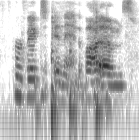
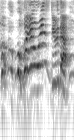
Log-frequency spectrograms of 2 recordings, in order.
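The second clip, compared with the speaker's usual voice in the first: very high, loud mock customer voice; buyer voice; 7 dB louder than usual. Seller answers a viewer's praise in the high, loud buyer voice. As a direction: squeal it like the fussy buyer. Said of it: "I love your buyer voice".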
